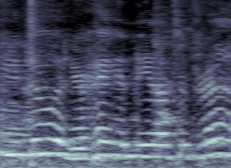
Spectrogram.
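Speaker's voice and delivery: high-pitched comic complaint; high, put-on indignant voice; mock protest. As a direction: squeal a joking protest at a friend who exposed you. Mock protest at being exposed.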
